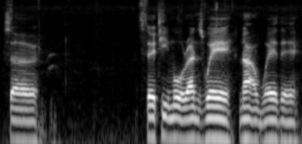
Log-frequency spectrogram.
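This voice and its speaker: A man from South Africa with a South African accent, giving conversational, somewhat halting live cricket commentary. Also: deep voice, level tone, darkish tone. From Cape Town, South Africa. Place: outdoors at a cricket ground.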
